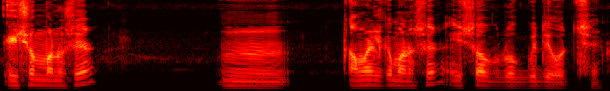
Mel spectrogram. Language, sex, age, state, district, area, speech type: Bengali, male, 45-60, West Bengal, South 24 Parganas, rural, spontaneous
